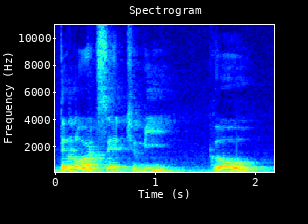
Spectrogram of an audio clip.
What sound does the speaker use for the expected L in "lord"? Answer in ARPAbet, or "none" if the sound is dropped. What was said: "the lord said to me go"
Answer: L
